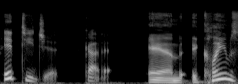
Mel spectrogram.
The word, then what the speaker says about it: ItthiJit: It's ItthiJit, with the stress on the jit. ItthiJit.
